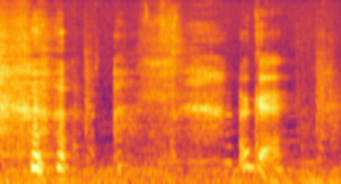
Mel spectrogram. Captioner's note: laughing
